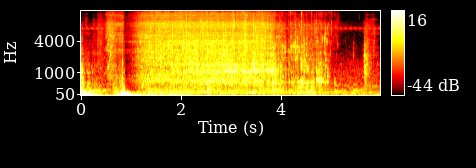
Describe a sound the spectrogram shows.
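Tap water runs into a plastic bowl.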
